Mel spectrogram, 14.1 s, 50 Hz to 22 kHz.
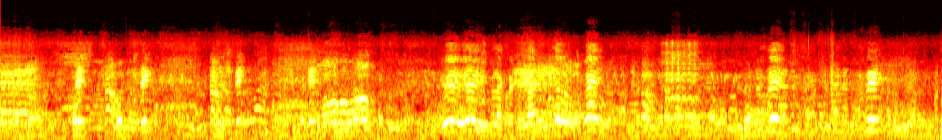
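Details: Busy goat market in Tuban, Indonesia, on a January 2023 morning: several goats give wobbling, nasal bleats, some long and rising, tangled with constant human voices and market chatter.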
